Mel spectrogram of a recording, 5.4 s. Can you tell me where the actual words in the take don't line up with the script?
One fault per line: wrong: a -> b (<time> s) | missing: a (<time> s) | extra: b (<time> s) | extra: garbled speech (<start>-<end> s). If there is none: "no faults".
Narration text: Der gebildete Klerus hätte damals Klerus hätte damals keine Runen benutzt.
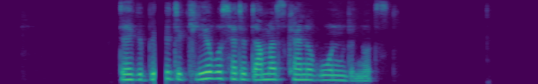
missing: Klerus hätte damals (2.9 s)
